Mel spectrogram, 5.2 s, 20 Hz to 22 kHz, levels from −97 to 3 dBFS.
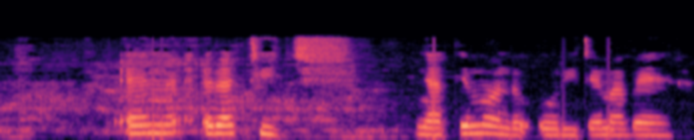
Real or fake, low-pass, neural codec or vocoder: real; 7.2 kHz; none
